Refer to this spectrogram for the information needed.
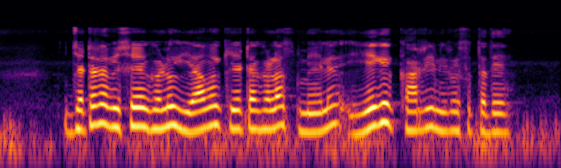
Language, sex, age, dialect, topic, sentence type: Kannada, male, 36-40, Central, agriculture, question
